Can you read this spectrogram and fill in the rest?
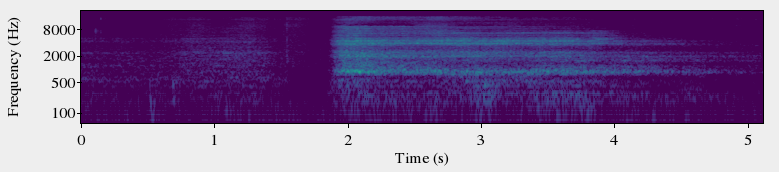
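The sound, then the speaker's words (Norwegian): A single long, audible breath drawn in through the nose during a guided breathing exercise, with sound deliberately added to the breath. It is fairly loud, starts abruptly after a quiet moment and continues as a steady airy rush before slowly fading. “Du kan sette litt mer lyd på pusten hvis du syns det er vanskelig å holde fokuset der.”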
